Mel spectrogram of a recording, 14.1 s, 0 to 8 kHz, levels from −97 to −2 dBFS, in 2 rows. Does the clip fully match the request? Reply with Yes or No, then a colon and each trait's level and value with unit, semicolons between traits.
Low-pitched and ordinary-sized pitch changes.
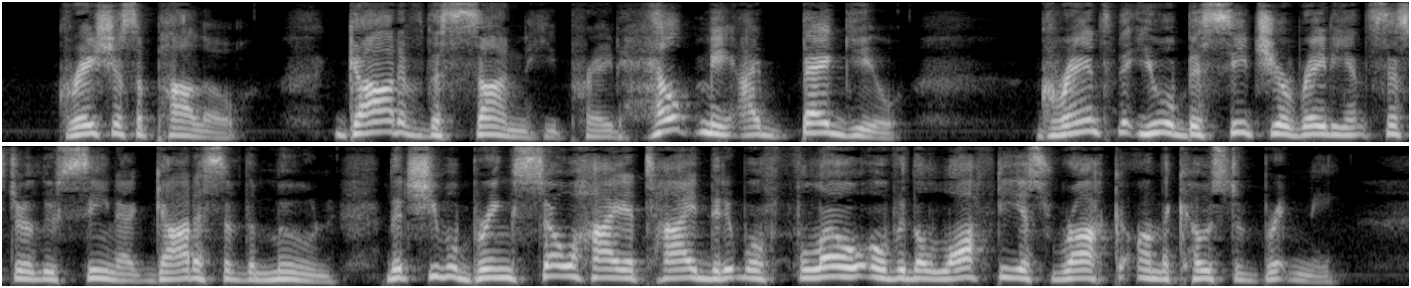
No: medium, 170 Hz; average, 3.5 semitones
